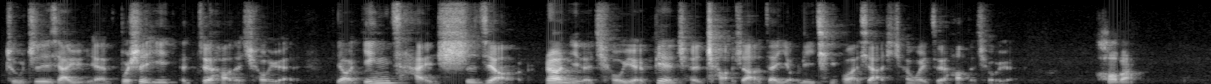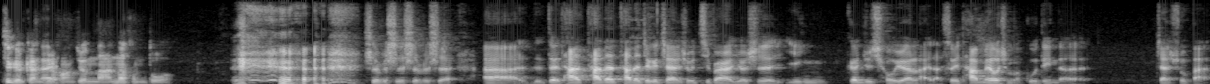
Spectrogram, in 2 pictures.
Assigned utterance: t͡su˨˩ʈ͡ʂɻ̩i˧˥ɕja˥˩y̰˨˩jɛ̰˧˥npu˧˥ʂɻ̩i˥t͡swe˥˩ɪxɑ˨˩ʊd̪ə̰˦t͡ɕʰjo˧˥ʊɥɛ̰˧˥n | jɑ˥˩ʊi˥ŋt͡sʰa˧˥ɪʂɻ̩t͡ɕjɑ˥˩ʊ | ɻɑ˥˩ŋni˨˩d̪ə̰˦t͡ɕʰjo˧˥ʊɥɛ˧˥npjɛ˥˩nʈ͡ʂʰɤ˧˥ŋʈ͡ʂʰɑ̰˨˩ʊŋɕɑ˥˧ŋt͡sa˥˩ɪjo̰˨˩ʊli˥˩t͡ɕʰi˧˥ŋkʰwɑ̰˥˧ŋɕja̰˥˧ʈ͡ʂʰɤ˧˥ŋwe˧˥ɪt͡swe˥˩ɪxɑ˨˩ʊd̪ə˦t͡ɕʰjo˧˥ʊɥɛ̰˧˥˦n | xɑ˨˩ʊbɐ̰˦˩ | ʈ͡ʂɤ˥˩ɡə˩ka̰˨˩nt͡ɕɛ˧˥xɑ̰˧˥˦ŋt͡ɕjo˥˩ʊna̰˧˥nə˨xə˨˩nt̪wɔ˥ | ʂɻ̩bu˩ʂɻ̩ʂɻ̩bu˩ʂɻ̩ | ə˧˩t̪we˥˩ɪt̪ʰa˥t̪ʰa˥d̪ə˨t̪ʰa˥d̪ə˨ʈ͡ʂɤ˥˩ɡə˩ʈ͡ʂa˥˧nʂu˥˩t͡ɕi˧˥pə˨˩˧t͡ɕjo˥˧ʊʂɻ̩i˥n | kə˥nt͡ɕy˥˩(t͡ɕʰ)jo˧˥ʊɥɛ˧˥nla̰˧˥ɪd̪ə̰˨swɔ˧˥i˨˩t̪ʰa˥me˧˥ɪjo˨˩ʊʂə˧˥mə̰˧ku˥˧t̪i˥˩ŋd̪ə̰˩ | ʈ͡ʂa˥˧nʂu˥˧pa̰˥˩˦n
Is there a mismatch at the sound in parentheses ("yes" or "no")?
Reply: no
